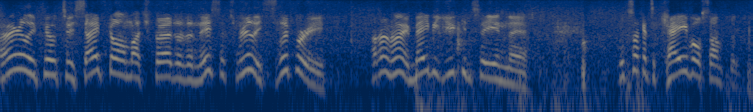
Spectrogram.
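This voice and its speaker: Fairly quick speech with an Australian accent, lively intonation and very even loudness. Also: man, high pitch for a man. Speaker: travel vlogger. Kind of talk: casual vlog narration. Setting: outdoors. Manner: animated.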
